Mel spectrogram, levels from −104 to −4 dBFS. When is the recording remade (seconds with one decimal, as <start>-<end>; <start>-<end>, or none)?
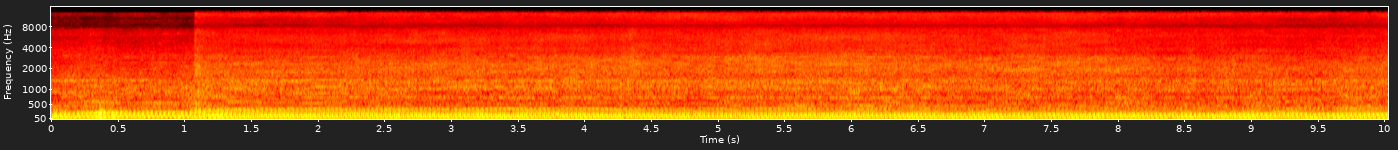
0.0-10.0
